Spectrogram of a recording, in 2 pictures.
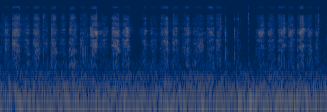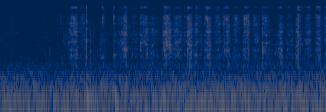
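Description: Quick, repeated scratching strokes of a small hand tool on a pocket knife's frame, roughening the surface so the glue for new handle scales will grip. The strokes break off briefly about three seconds in, then carry on.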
